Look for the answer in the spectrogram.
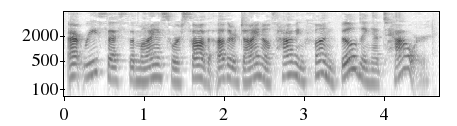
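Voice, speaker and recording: Hosting a children's storytime, a woman reads a picture book aloud with lots of expression and chats with a child in an animated read-aloud. Her voice is on the low side, pushed and bright.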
